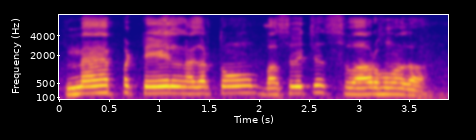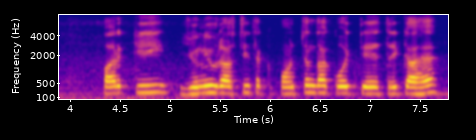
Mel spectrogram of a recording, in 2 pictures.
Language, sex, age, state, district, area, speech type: Punjabi, male, 30-45, Punjab, Barnala, urban, read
